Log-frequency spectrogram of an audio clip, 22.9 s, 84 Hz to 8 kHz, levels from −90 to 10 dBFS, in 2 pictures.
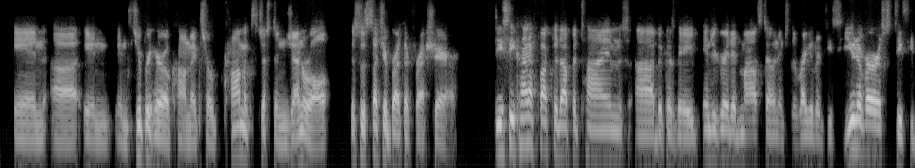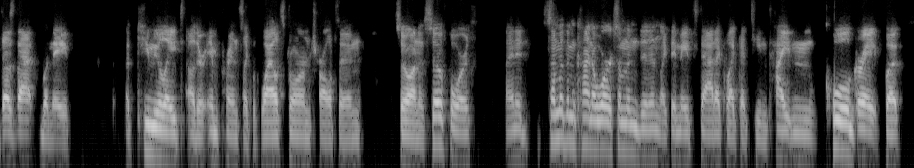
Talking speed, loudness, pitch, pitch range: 200 wpm, -21 LUFS, 115 Hz, 100-155 Hz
